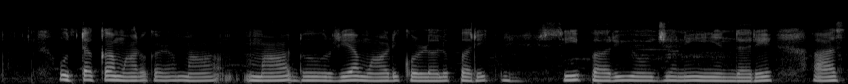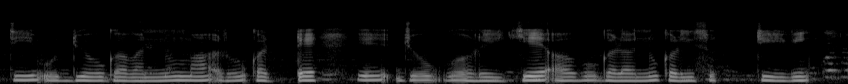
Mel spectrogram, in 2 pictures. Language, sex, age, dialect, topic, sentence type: Kannada, female, 18-24, Dharwad Kannada, banking, statement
